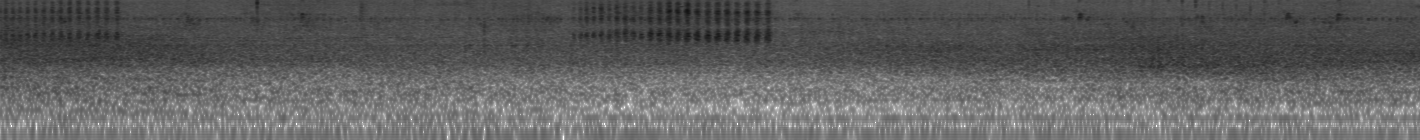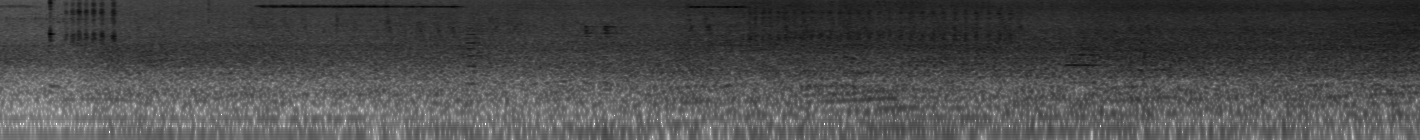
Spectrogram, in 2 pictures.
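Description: Steady city traffic noise, a continuous hiss of passing vehicles that grows louder toward the end, with a brief fast rattle about six seconds in and a short high whistle about halfway through.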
